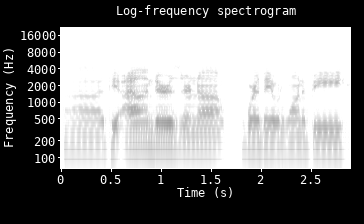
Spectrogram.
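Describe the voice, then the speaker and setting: A man with a hoarse, fading voice, thinking aloud as he commentates a hockey management game. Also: mid-range voice, level tone, muffled recording. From Canada. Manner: musing aloud, unhurried, thinking through choices. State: hoarse, losing his voice. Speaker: gaming commentator. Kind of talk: let's play commentary of a management sim.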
